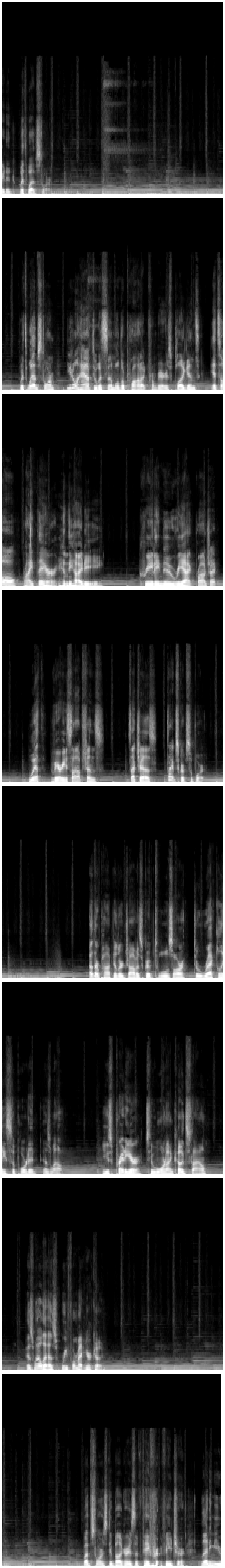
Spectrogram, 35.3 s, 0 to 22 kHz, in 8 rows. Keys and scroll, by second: 20.1 shift+super+a, 27.6 alt+super+l.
